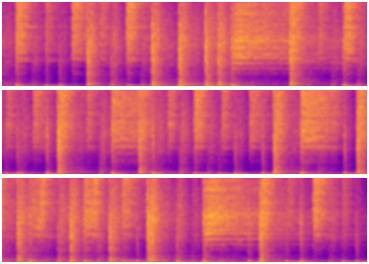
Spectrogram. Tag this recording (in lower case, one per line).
hi-hat
cymbal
